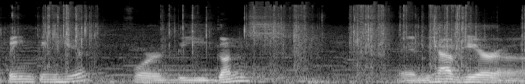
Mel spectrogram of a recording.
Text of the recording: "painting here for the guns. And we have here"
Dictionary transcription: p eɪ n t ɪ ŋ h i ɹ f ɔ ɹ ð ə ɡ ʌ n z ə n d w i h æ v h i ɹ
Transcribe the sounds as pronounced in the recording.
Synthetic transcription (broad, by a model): p eɪ n t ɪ ŋ h i ɹ f ɔ ɹ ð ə ɡ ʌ n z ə n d w i h æ v h i ɹ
